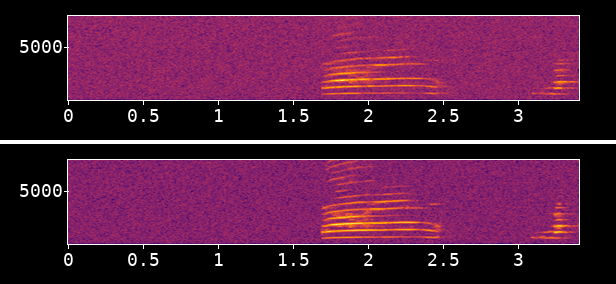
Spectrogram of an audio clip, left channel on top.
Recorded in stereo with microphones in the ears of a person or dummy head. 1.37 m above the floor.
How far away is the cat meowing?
About 1.1 m.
